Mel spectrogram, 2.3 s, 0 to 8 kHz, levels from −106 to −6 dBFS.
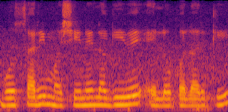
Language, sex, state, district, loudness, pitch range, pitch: Hindi, female, Bihar, Gopalganj, -29 LUFS, 190-210 Hz, 195 Hz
